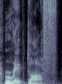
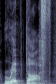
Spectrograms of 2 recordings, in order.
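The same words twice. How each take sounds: The two takes are said the same way.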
